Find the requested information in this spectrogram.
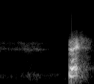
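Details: Sneeze from hay fever before taking morning antihistamine: faint inhaled catch then one sharp, explosive sneeze, an allergic reaction to pollen.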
